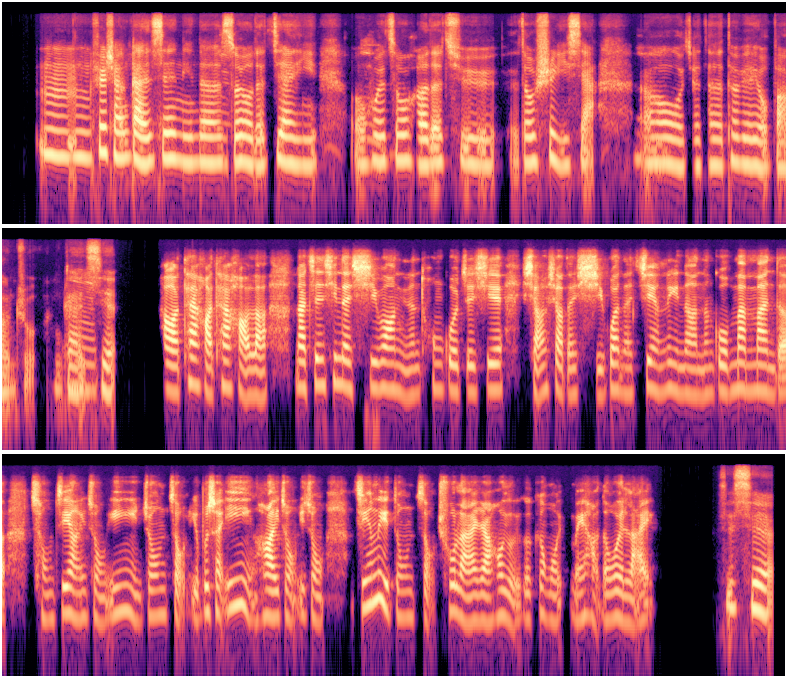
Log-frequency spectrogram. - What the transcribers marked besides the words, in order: none
- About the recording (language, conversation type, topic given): Chinese, advice, 我为什么总是忍不住去看前任的社交媒体动态？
